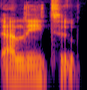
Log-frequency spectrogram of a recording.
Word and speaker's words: Alitu: I hope I said that right. I said the name right, Alitu. – And, A-L-I-T-U. – Yes. – A-L-I-T-U.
